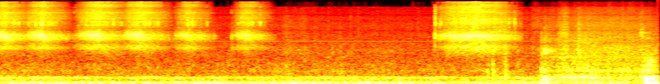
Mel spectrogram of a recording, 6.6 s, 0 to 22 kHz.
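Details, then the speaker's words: Kato SD40 locomotive after maintenance for noisy running: light, even whir from the motor and gears in soft repeating pulses, no grinding or chatter; drive now smooth and barely audible. "so that made a huge difference you can barely hear it now that's what I'm talking about"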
